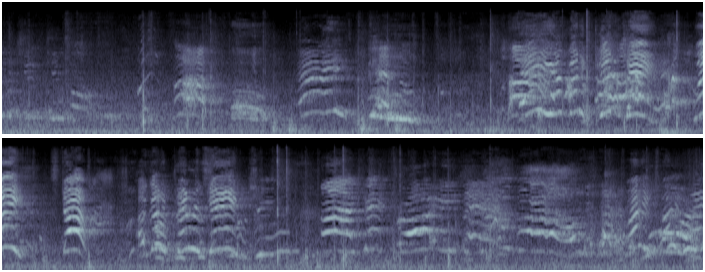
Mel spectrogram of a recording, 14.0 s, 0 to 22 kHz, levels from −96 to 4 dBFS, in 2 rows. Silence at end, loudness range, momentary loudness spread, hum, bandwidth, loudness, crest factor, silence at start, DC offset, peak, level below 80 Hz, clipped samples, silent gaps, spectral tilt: 0 s; 8 LU; 16 LU; none; 16.5 kHz; -31 LUFS; 20 dB; 0 s; under 0.1%; -12 dBFS; -50 dBFS; under 0.1%; none; -2.5 dB/octave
